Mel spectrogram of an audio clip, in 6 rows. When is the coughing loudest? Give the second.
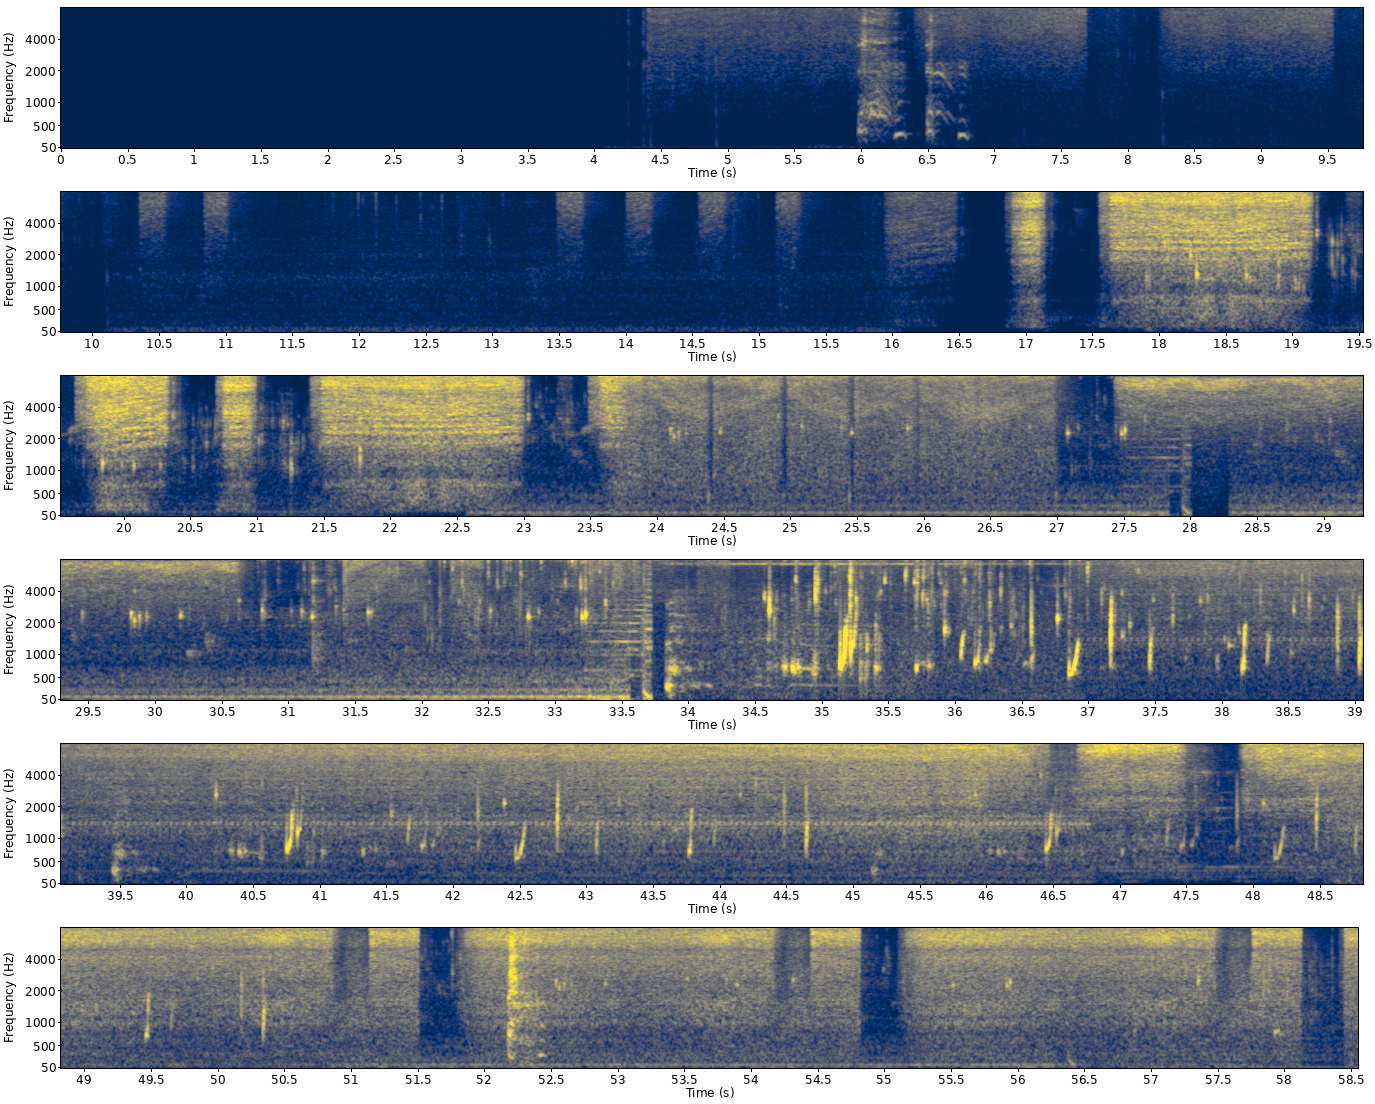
52 s.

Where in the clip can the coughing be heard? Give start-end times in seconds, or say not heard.
6.0-6.8, 51.8-52.5.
